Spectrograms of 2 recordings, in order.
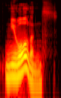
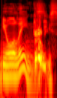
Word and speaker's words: New Orleans: away to pronunciation again you said new orleans whereas i would have said new orleans and you're not alone there are many correct pronunciations of new orleans and one of them is new orleans one of them is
